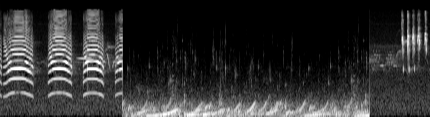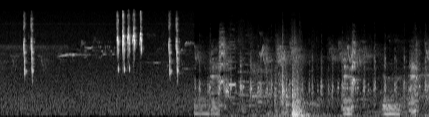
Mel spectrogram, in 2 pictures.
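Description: A peacock calling: a quick run of loud, rising-and-falling honking calls over the first two seconds or so. A low rumbling stretch follows, then two short clusters of sharp, high chirps, then faint clicks and rustles.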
